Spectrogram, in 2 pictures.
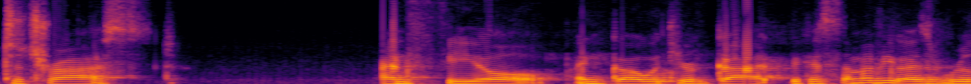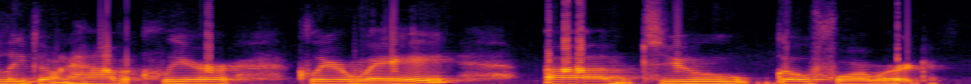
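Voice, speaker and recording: A woman's voice: lowish voice, level tone, slow pace. A young woman who is losing her voice, giving a casual, rambling tarot reading to her viewers and stumbling over words. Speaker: tarot reader.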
